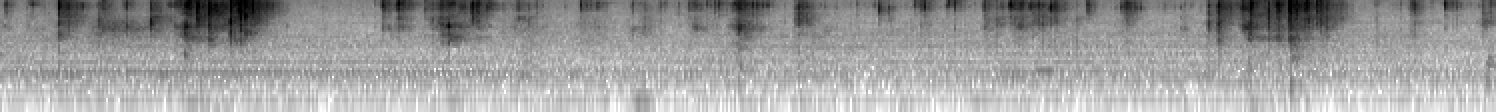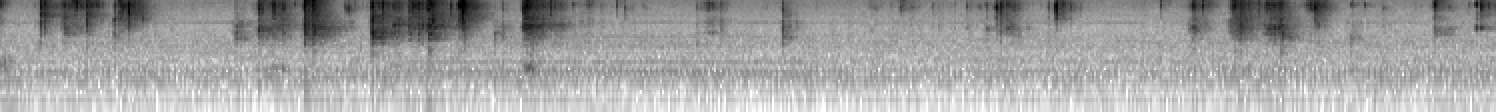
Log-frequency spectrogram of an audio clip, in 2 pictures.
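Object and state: Soap bar grated on a metal grater.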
